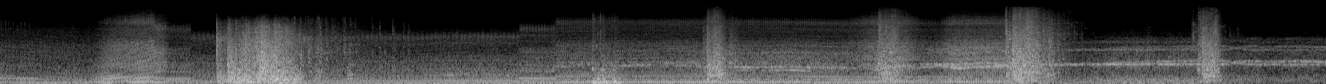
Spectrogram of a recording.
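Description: A car body crashes and bangs against the ground.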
